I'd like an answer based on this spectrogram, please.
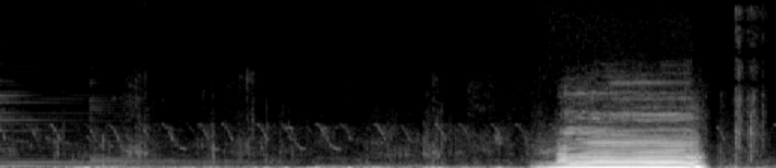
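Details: Calf calling for its mother: after several quiet seconds of faint background sound, one loud, low, richly harmonic moo rings out for about a second near the end, then stops abruptly.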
